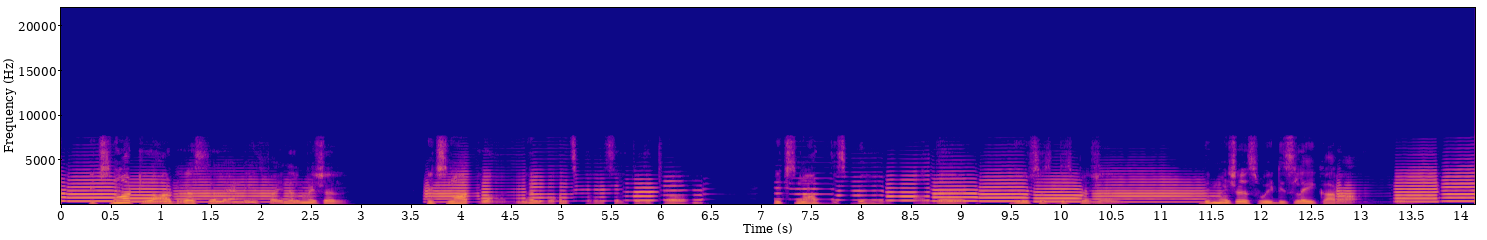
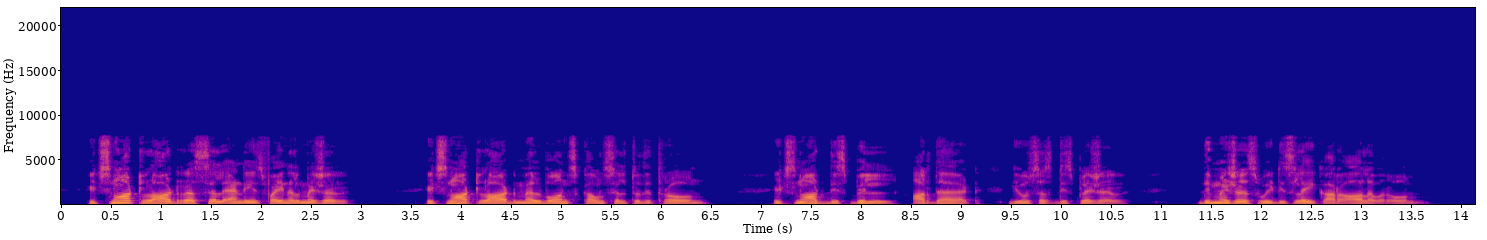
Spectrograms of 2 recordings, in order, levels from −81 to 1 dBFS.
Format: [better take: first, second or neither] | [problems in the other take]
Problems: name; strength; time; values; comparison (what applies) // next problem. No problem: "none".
second | noise reduction (neural mask model RNNoise)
